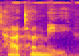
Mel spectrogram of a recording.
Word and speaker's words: tatami: The tatami mat, pronounced tatami, woven from a rush grass called igusa over a compressed rice straw core.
